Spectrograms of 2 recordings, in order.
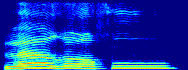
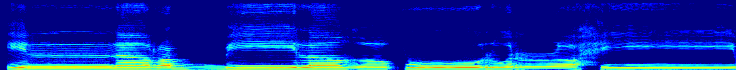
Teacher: Jadi go nggak boleh maju. Nah, fu-nya maju. Tapi nggak boleh lago.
